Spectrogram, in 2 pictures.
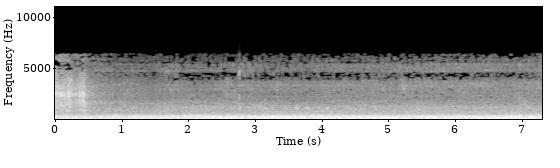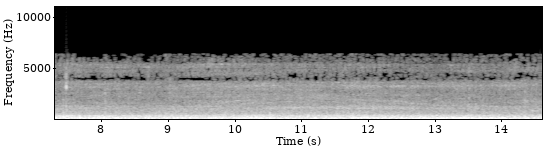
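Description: Volkswagen sedan's engine running as the car pulls away and drives along the road: a steady, even drone with no break.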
